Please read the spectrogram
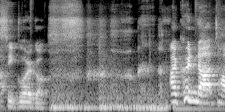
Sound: inhaling sharply

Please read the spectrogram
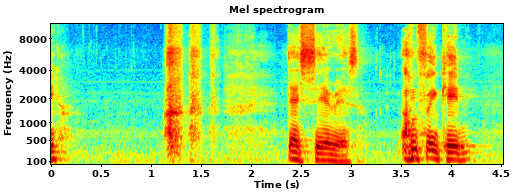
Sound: laughs

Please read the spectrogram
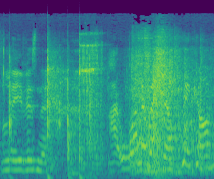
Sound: laughs; clink, clank

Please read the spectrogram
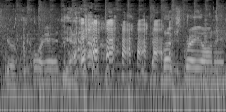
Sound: all laughing

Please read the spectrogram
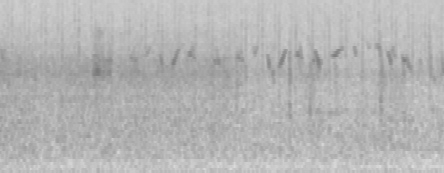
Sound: birds chirping

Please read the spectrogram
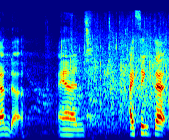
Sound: audience applauds

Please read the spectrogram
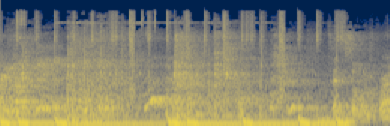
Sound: both laugh

